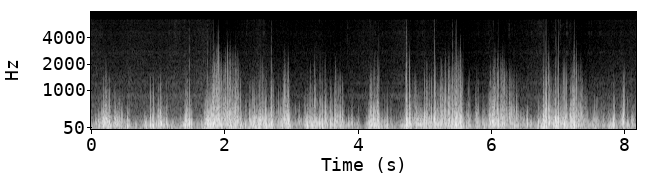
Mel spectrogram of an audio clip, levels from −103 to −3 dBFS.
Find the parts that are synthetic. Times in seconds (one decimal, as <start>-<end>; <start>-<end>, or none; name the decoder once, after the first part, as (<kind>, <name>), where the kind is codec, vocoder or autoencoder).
none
